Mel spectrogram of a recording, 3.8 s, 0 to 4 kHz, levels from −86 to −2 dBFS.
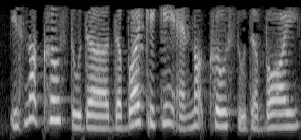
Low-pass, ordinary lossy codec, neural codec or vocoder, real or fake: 3.6 kHz; MP3, 16 kbps; none; real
